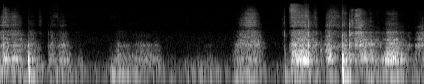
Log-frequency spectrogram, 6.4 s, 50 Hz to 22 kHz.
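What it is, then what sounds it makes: Cardboard box. Fingertips rub and scratch along the yellow edge of a small, flat, closed printed cardboard retail box holding a BlackWeb glass screen protector for the iPhone SE 2.0, iPhone 7 or iPhone 8, held in the hand over a dark table. Soft, dry, papery scraping comes in irregular bursts with quiet gaps. Louder, brighter scratches with a few sharp ticks stand out near the end.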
